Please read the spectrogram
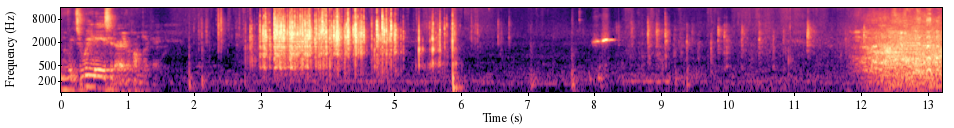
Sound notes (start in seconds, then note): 7.9 whistle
